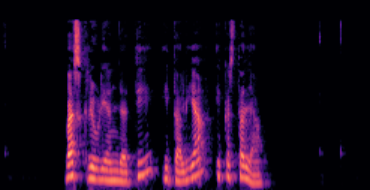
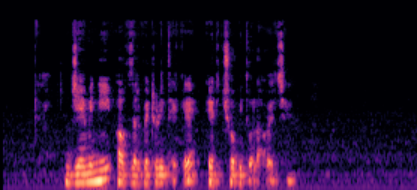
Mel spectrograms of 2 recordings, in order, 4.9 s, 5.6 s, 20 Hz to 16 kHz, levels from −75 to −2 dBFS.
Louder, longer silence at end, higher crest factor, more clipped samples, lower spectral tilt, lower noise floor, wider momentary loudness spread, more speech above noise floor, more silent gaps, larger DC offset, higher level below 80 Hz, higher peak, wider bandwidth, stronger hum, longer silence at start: second, -22 LUFS vs -19 LUFS; second, 1.45 s vs 1.65 s; about the same, 22 dB vs 20 dB; neither; second, -4 dB/octave vs -6 dB/octave; first, -78 dBFS vs -52 dBFS; about the same, 13 LU vs 12 LU; first, 56 dB vs 34 dB; neither; neither; second, -68 dBFS vs -48 dBFS; about the same, -2 dBFS vs -2 dBFS; about the same, 11.5 kHz vs 11.5 kHz; neither; first, 0.9 s vs 0.45 s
